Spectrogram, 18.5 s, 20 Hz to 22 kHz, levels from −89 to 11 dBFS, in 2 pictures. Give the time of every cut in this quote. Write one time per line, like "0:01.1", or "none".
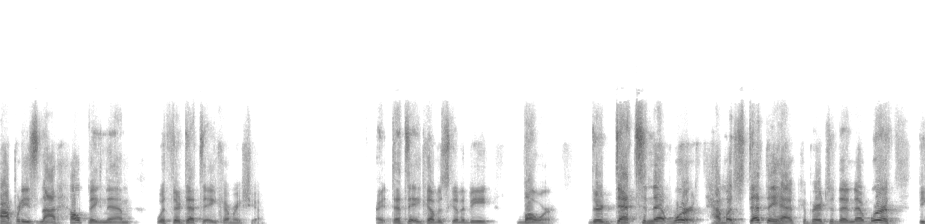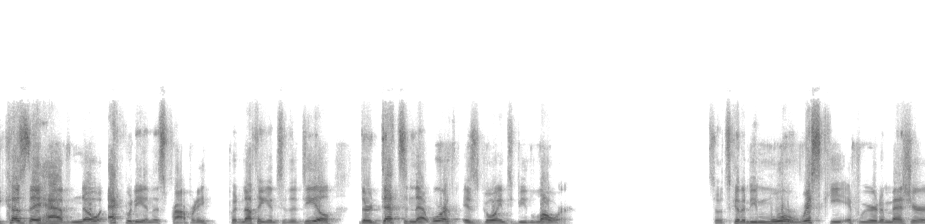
none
